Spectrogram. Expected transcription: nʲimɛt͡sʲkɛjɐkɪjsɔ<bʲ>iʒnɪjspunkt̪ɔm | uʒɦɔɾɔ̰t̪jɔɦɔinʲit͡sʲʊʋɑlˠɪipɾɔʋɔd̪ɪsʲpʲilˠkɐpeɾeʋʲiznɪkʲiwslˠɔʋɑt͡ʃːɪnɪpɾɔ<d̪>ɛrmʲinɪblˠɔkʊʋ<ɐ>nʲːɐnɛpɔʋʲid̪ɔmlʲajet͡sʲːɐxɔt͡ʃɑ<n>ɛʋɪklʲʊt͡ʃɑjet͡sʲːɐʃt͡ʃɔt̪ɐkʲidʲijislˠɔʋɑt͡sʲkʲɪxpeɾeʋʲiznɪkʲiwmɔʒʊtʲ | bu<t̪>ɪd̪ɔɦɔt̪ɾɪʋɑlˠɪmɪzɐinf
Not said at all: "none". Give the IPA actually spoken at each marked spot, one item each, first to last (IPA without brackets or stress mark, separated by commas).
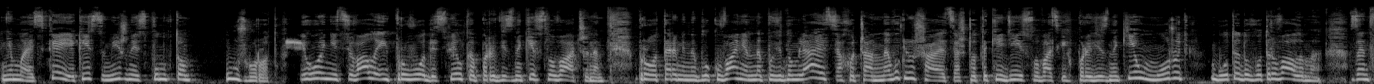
mʲ, t̪, ɑ, n, t̪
